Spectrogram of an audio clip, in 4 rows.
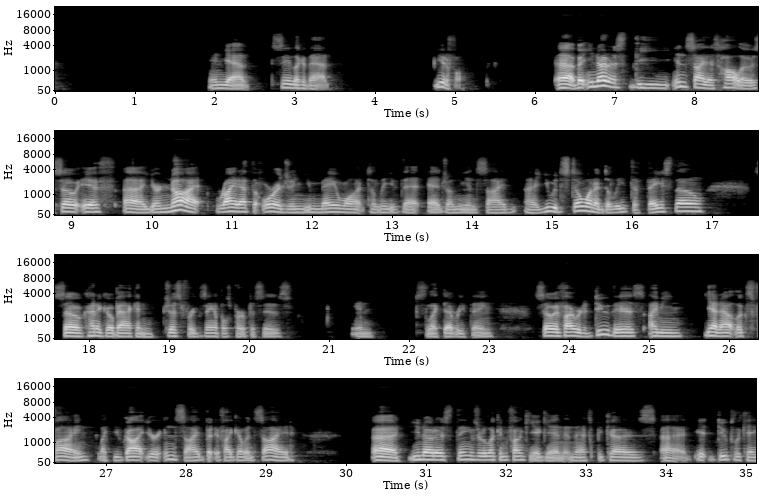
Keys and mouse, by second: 1.1-4.9 drag, 5.6 middle click, 19.4-20.4 drag, 20.9 ctrl+z, 21.3 a, 21.8 a, 22.9-26.5 drag, 29.1-31.7 middle drag, 32.9-34.3 middle drag.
